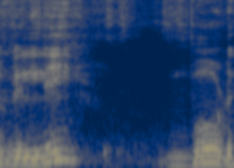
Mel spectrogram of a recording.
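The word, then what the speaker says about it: Willebrord: इनका पूरा नाम है ना, प्रोफेसर, है ना, प्रोफेसर विल्ली बोर्ड कहते हैं दोस्तों इसको, BROARD, विल्ली बोर्ड, है ना, जिसमें एक आर जो होता है वो साइलेंट होता है, ठीक है ना।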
